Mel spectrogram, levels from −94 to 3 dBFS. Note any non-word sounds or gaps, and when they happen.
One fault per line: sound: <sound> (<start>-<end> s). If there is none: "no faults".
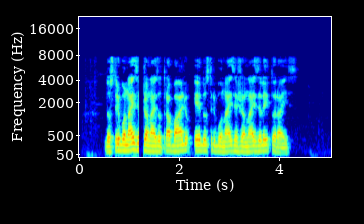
sound: dropout (1.2-1.3 s)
